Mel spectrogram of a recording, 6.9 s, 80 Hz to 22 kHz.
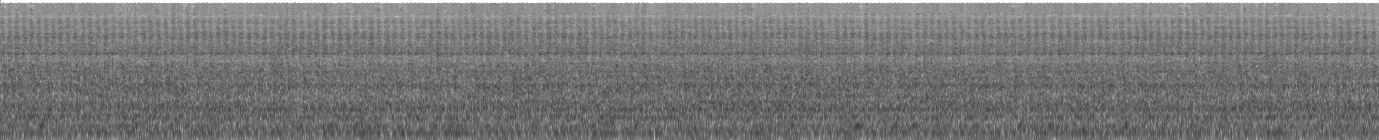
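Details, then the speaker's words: Johnson Evinrude outboard converted from 25 to 35 hp, after changing the bypass cover, adjusting the cam and syncing low-speed timing: a smooth, even buzzing idle with no misses or surging. Better than before. "sounds sweet sounds better than it did before I changed the uh the bypass cover and adjusted the cam"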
